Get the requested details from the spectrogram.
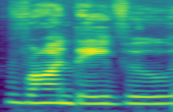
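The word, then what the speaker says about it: rendezvous: like lingerie and um rendevu like you're going to read rendevu is rendis you're not going to know it's going to be pronounced rendevu until you hear someone pronounce it rendevu desertation oh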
